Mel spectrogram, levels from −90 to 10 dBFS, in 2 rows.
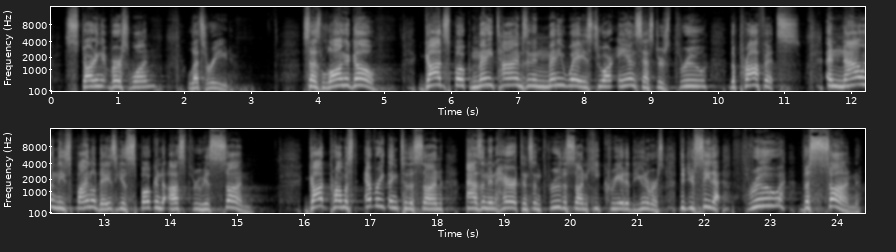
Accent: American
